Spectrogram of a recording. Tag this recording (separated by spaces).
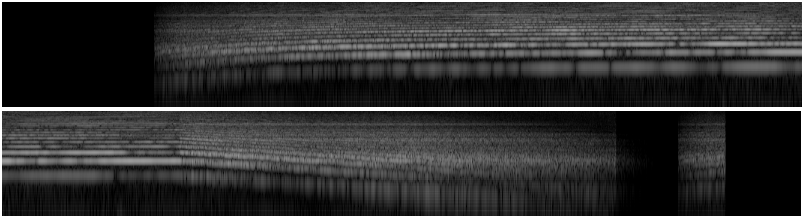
gfh kfh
